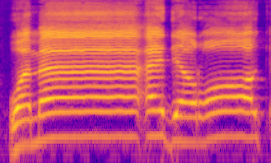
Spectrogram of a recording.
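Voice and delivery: slow melodic tajweed recitation; Quran recitation. Shown as a demonstration. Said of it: "ہم پڑھتے ہیں". (قرآن کی تلاوت)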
